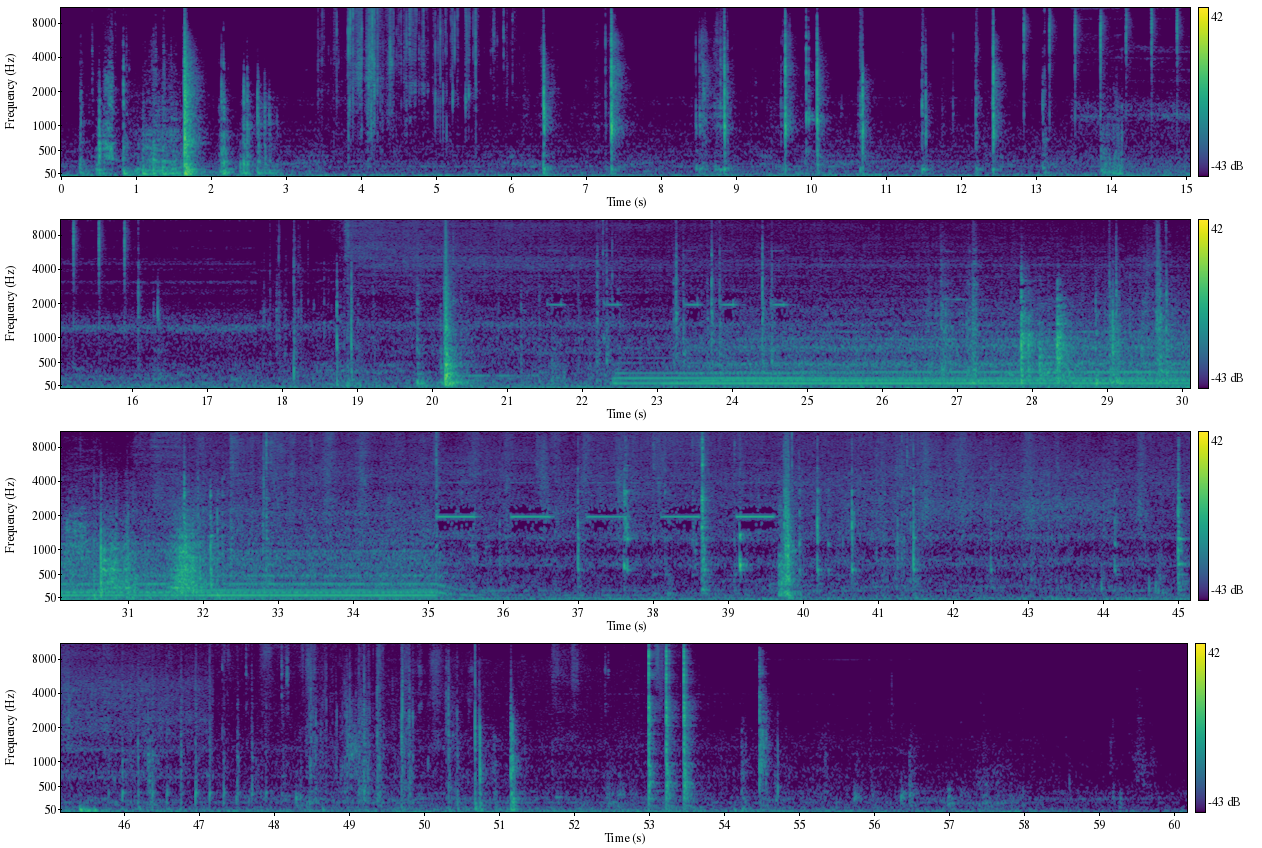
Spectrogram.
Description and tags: Kitchen meal
Mix of sounds while cooking that can be used for any kitchen scene.
Beep, chopping, Cooking, Household, Hum, Kitchen, Microwave, Mono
